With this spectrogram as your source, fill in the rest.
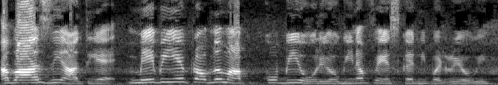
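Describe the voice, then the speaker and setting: A woman with a fairly high pitch speaks with lively intonation over noticeable background noise. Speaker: village life vlogger. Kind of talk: casual vlog talk. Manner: usually slow, trying to speak louder.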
